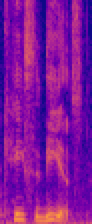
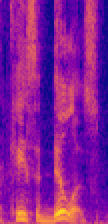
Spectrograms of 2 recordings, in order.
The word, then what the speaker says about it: quesadilla: i was getting uh chorizo quesadillas sorry quesadillas to pronounce it correctly so i went into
